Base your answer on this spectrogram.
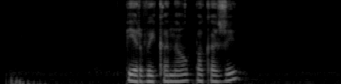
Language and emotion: Russian, neutral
